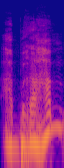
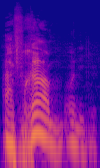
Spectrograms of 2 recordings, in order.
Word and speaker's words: Avraham: ve par par exemple on dit pas Abraham on dit Avraham allez là le serviteur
